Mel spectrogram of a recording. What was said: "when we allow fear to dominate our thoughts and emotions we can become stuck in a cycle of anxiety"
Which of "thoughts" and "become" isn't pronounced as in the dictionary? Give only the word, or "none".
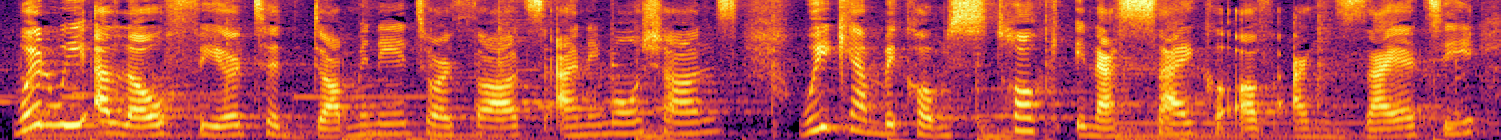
none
